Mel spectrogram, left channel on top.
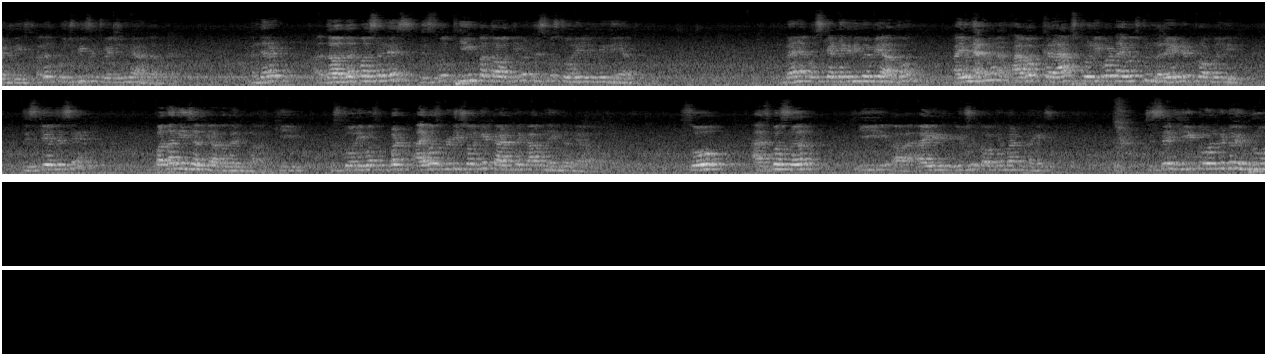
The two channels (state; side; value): silent; right; 60 dB below the other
